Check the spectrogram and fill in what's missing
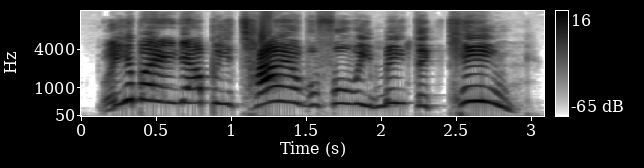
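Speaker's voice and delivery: very high, loud put-on rat voice. Voicing a rat guiding a player to the king: rat voice. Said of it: "I'm running out of rad voices".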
